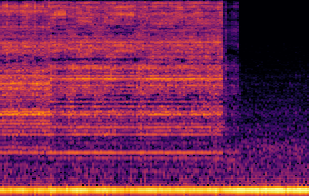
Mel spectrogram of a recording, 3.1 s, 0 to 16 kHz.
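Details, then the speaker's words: Outdoor AC condensing unit with the panel removed, thermostat calling for cooling with 24 V still present: harsh electrical buzz with steady mains hum and a raspy high edge that suddenly drops away; contactor suspected to be failing and chattering. "what's happening is our contactor is starting to fail"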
